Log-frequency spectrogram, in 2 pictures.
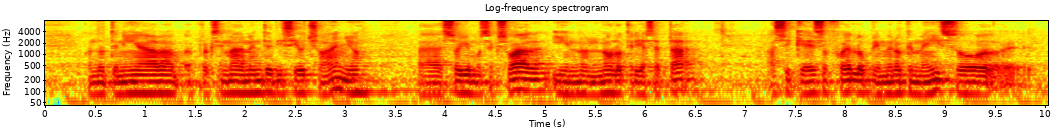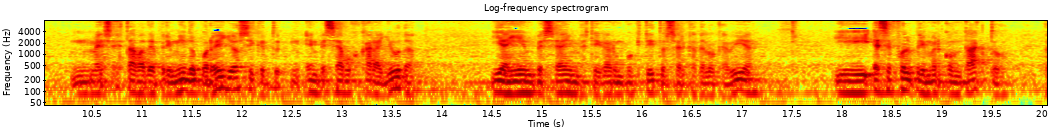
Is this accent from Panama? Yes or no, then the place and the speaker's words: no; Spain; born there; soy de nacionalidad española, nací en España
